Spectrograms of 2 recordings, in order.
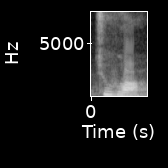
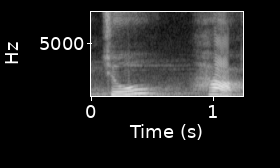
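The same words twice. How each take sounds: First: Said in the usual way. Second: "चूहा" slowly split, long rising "चू", then "हा"; sounding out. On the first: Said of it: "ये picture क्या है". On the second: Shown as a demonstration. Teacher showing children how to read it, sounded out. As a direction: stretch "चूहा" in two separate syllables. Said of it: "तो क्या पढ़ेंगे".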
